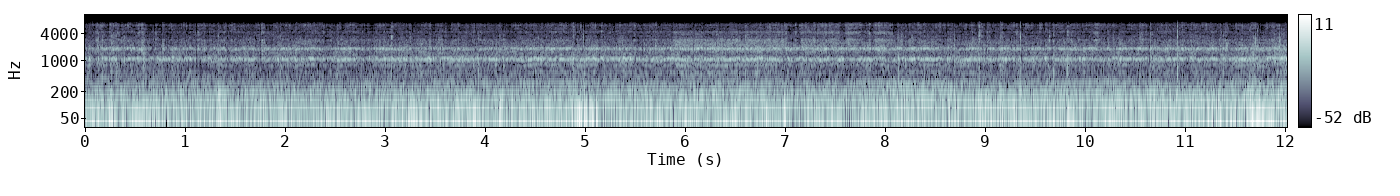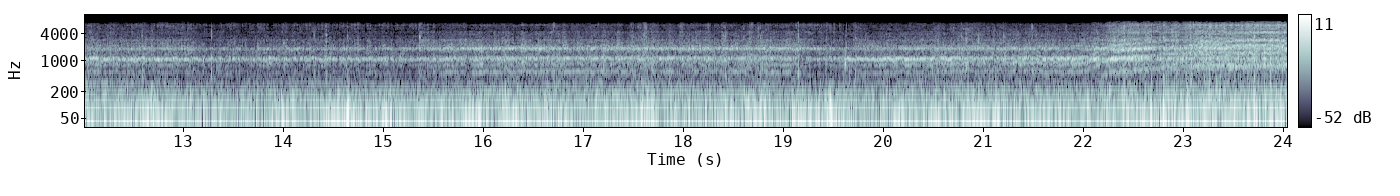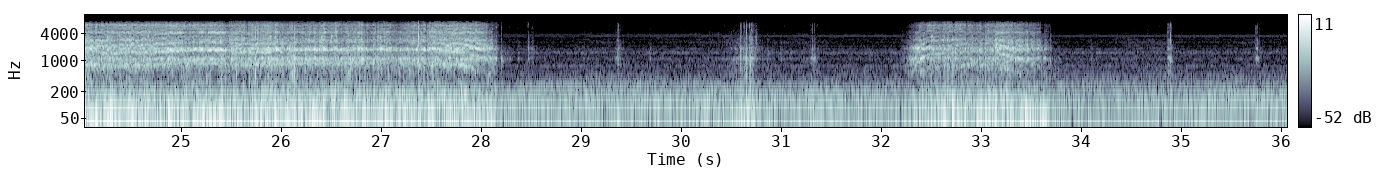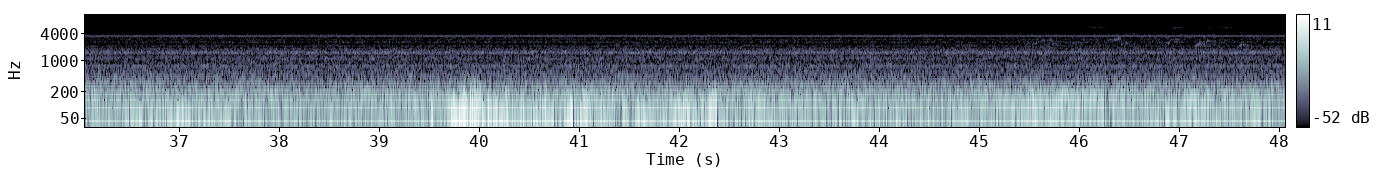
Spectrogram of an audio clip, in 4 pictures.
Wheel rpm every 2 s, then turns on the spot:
70, 70, 70, 70, 70, 70, 70, 70, 70, 70, 70, 170, 210, 210, 10, 0, 80, 0, 0, 0, 0, 0, 0, 0.
28-30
